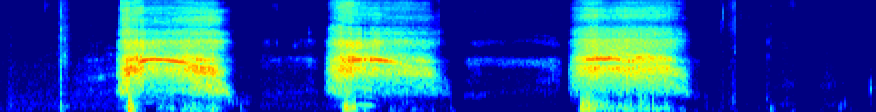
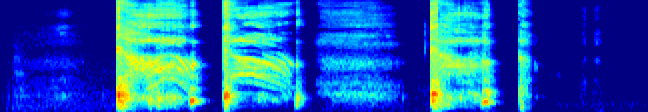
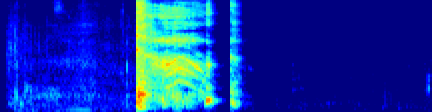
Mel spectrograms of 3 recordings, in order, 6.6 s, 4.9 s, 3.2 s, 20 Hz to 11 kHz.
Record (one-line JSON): {"exhalation_length": "6.6 s", "exhalation_amplitude": 29630, "exhalation_signal_mean_std_ratio": 0.49, "three_cough_length": "4.9 s", "three_cough_amplitude": 32768, "three_cough_signal_mean_std_ratio": 0.36, "cough_length": "3.2 s", "cough_amplitude": 32768, "cough_signal_mean_std_ratio": 0.27, "survey_phase": "beta (2021-08-13 to 2022-03-07)", "age": "18-44", "gender": "Female", "wearing_mask": "No", "symptom_cough_any": true, "symptom_new_continuous_cough": true, "symptom_runny_or_blocked_nose": true, "symptom_sore_throat": true, "symptom_fatigue": true, "symptom_headache": true, "symptom_other": true, "symptom_onset": "4 days", "smoker_status": "Ex-smoker", "respiratory_condition_asthma": false, "respiratory_condition_other": false, "recruitment_source": "Test and Trace", "submission_delay": "3 days", "covid_test_result": "Positive", "covid_test_method": "RT-qPCR", "covid_ct_value": 16.5, "covid_ct_gene": "ORF1ab gene", "covid_ct_mean": 16.9, "covid_viral_load": "2900000 copies/ml", "covid_viral_load_category": "High viral load (>1M copies/ml)"}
